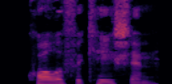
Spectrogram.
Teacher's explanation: The stress is on the fourth syllable, so make sure you nail it to sound natural.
